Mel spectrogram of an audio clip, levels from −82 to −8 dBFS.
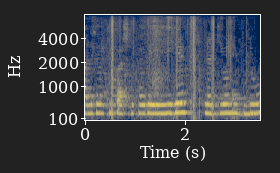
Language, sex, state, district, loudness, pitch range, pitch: Hindi, female, Bihar, Saharsa, -23 LUFS, 245-255 Hz, 250 Hz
